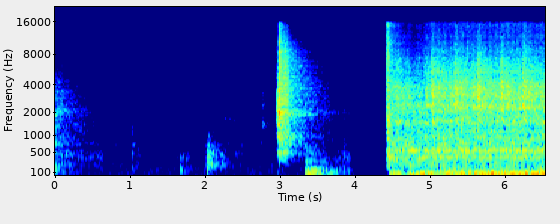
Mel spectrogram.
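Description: Chevrolet C50 truck engine being cranked on the starter without catching: a single sharp crack about three seconds in, then steady cranking from about four and a half seconds on. It will not fire because the distributor wire has been left unplugged from the cap.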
